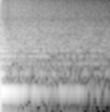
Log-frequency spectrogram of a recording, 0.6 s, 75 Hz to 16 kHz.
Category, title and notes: Music > Solo percussion
Snare Processed - Oneshot 138 - 14 by 6.5 inch Brass Ludwig
acoustic, beat, brass, crack, drum, drumkit, drums, flam, fx, hit, hits, kit, ludwig, oneshot, perc, percussion, processed, realdrum, realdrums, reverb, rim, rimshot, rimshots, roll, sfx, snare, snaredrum, snareroll, snares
